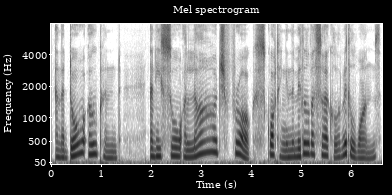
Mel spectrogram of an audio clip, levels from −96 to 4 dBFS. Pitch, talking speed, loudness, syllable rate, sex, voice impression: 180 Hz, 180 wpm, -18 LUFS, 4.7 syllables/s, female, feminine, very adult-like, slightly fluent, unique, slightly intense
